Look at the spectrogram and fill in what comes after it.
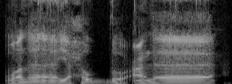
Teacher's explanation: Ala di sini dipanjangkan 2 harokat, dihukumi mad tabi'i atau mad asli ya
